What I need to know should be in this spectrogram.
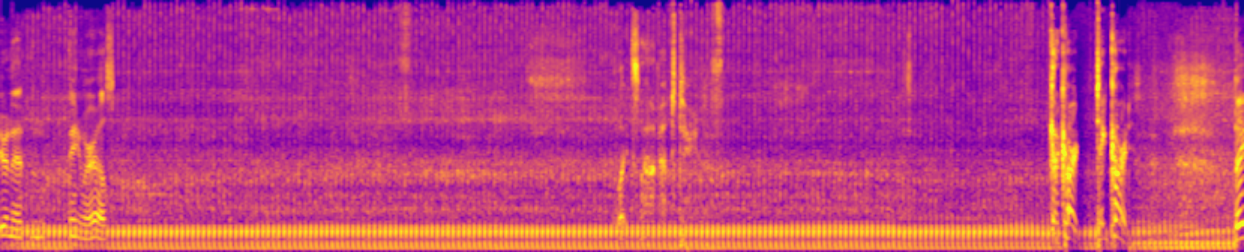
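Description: A small motor idles with a steady, rapid putter close by.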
